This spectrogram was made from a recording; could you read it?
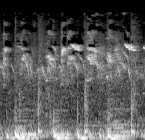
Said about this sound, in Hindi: यहाँ पे भी चूजे हैं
